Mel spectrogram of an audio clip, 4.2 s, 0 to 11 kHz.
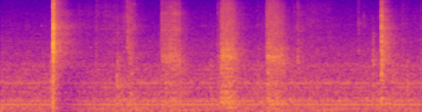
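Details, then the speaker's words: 1983 Sears (Brother) Correct-O-Ball golf-ball electric typewriter typing sample after startup: quiet steady motor hum with crisp, evenly spaced strikes about every half second; runs quietly and healthy. "One thing I do like about this machine is that it is very quiet."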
